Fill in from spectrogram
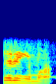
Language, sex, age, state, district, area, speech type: Tamil, female, 60+, Tamil Nadu, Mayiladuthurai, urban, conversation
